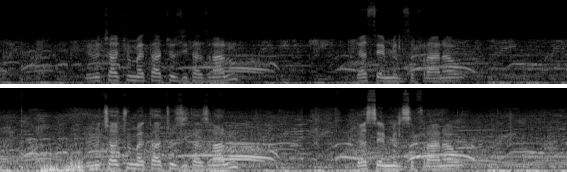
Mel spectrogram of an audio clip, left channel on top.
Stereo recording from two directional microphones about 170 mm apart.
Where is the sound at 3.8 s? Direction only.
5° right (ahead or behind).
